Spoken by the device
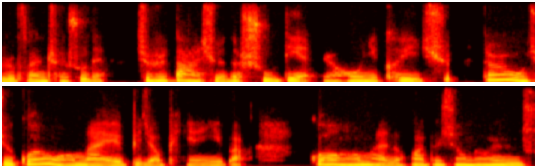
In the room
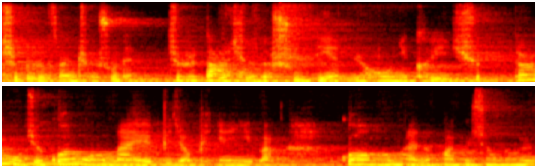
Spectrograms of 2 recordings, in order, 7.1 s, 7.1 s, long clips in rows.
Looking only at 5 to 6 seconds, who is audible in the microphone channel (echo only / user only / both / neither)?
echo only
